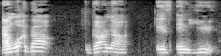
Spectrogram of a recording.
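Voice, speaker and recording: A man's voice: a little high, takes it slowly. A man hosting a live-stream interview, chatty and hyping up his audience. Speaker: interview host.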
